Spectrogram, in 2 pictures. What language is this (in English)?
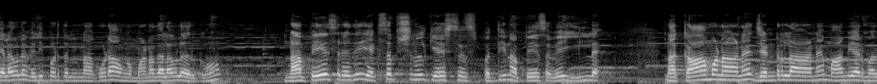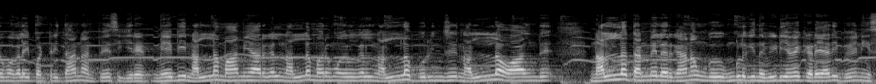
Tamil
